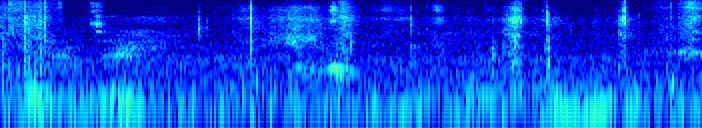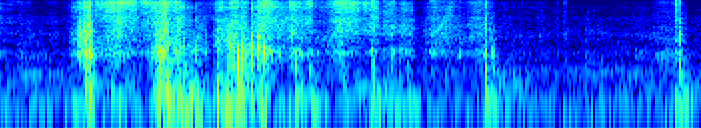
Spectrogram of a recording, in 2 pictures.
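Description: Paper pages of a paperback book rustling and crinkling as they are handled and flipped, with small clicks throughout and a louder stretch of rustling about five seconds in.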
